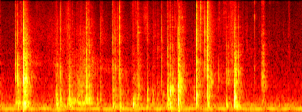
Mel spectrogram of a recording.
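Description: Clear plastic tub and embossing-powder container being handled and set down on a desk: an irregular run of sharp clicks and light knocks of plastic.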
